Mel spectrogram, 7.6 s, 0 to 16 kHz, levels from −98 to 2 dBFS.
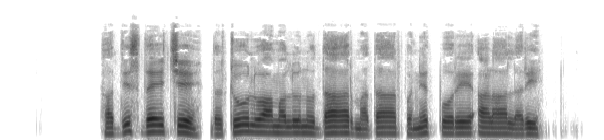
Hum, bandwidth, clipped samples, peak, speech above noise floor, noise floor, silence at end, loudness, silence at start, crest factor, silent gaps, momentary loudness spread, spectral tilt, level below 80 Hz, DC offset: none; 8.8 kHz; under 0.1%; -6 dBFS; over 68 dB; under -90 dBFS; 0.8 s; -23 LUFS; 1.3 s; 18 dB; 2.55-2.63 s; 7 LU; -6.5 dB/octave; -64 dBFS; under 0.1%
